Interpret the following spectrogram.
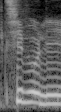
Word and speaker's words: Tivoli: Le parc d'attraction, vous vouliez, ça s'appelle Tivoli, le parc d'attraction. Tivoli, le parc de Tivoli, très sympa. Ça se prononce bien comme ça, hein, je précise.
